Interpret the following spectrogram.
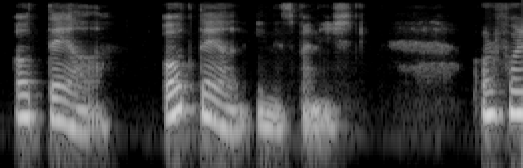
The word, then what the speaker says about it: hotel: This letter is silent in Spanish.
